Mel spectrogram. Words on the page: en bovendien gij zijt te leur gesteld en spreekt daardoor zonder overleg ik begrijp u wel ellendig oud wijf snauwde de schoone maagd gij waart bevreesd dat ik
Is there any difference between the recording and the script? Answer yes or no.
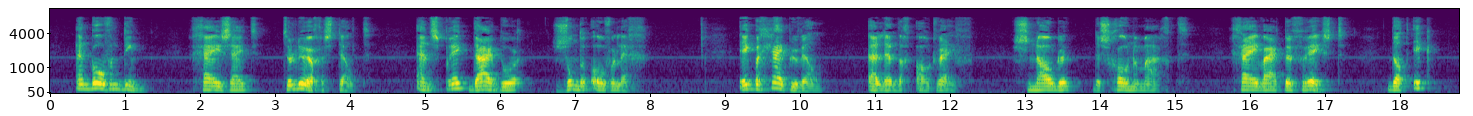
no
